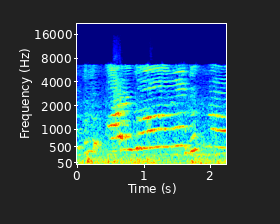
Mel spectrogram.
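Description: A young child crying in long, drawn-out wails: a brief catch of breath near the start, then one long held high-pitched wail.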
